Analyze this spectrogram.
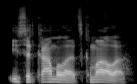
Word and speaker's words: Kamala: ruined my ability to say her name it's Kamala apologies I do the same thing I read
